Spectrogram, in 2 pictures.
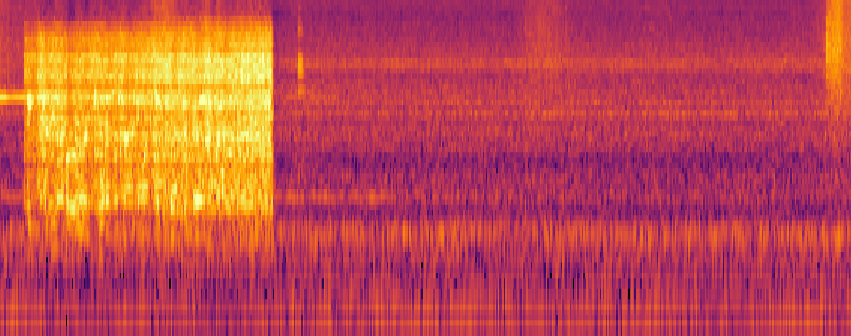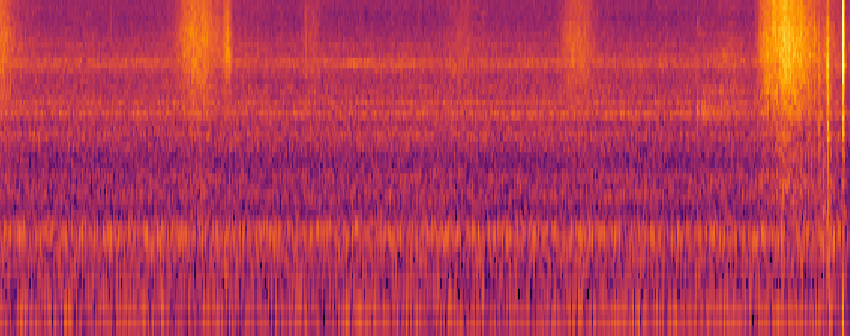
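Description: Air traffic control radio: a loud burst of static from a keyed transmission lasting about three seconds, then the open frequency's steady low hiss with a faint hum until the next call.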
